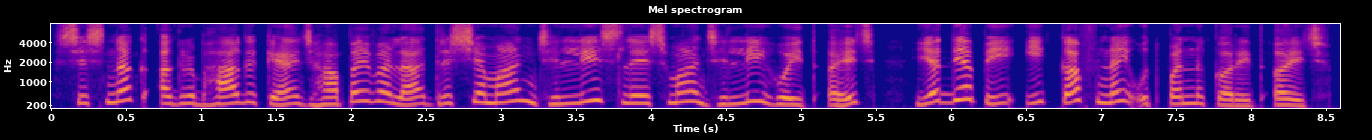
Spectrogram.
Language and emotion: Maithili, neutral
